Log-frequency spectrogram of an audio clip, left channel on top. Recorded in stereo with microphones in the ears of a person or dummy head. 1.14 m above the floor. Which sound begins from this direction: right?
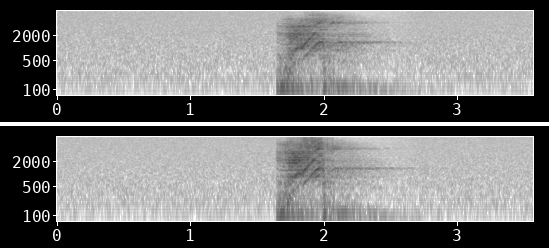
A zipper, at 1.6 s.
